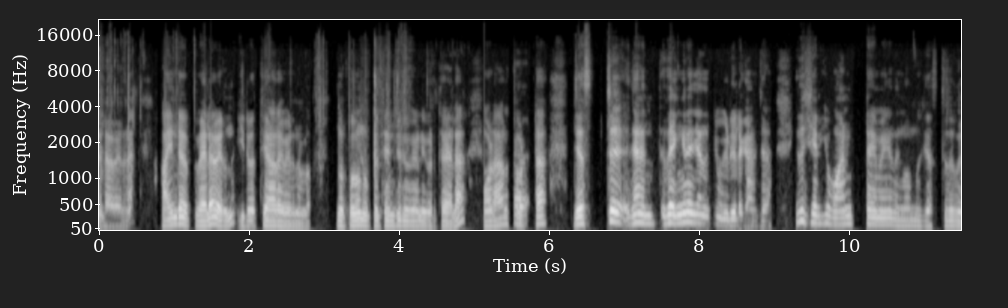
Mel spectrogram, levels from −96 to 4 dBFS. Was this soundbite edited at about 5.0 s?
yes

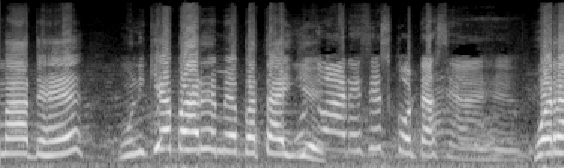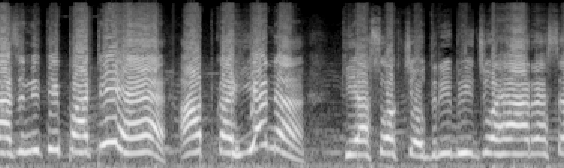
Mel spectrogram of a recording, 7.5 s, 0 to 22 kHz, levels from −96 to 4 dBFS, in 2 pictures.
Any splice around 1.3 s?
no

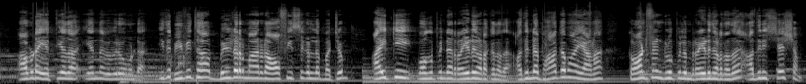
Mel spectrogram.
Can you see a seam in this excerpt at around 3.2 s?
no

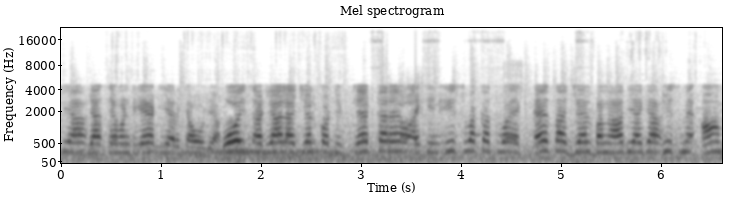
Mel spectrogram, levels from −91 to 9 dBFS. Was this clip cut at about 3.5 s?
yes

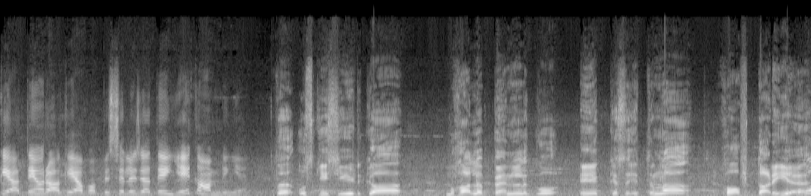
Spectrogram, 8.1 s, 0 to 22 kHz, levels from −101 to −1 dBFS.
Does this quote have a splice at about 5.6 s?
no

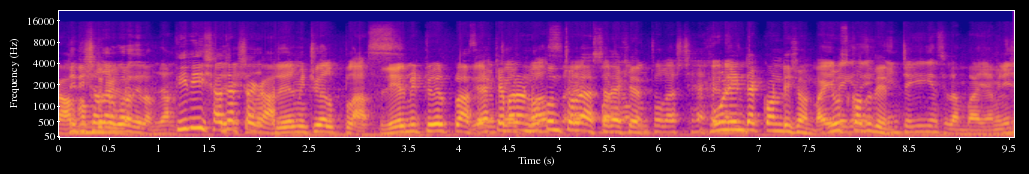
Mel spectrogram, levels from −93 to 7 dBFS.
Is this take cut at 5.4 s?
no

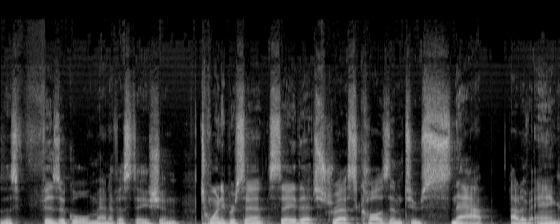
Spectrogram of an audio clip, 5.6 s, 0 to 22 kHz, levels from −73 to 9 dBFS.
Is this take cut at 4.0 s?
no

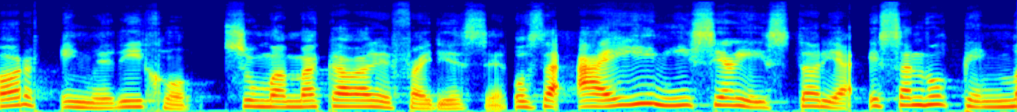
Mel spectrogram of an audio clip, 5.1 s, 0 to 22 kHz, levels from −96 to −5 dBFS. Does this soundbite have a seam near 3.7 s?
no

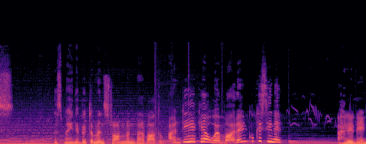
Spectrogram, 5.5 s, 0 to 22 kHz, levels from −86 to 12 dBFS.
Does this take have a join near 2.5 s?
yes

